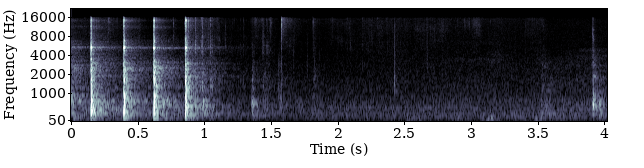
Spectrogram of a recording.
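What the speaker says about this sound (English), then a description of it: "I'm gonna go ahead and pop our trim buttons here" Plastic trim buttons are popped out of the inner fender liner on a 2008-2012 Honda Accord: four sharp, evenly spaced clicks in quick succession, then a few fainter knocks and one last click near the end.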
